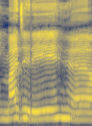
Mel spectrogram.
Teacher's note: यानी री नहीं बल्कि रे पढ़ेंगे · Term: इमाला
